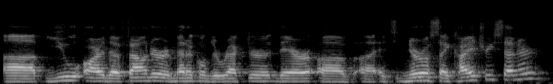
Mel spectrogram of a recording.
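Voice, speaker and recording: A man's voice: a little high, moderate pace, a little mellow, highs cut off. A young man hosting an interview, friendly and affirming, often restarting his questions mid-sentence. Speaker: interview host.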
